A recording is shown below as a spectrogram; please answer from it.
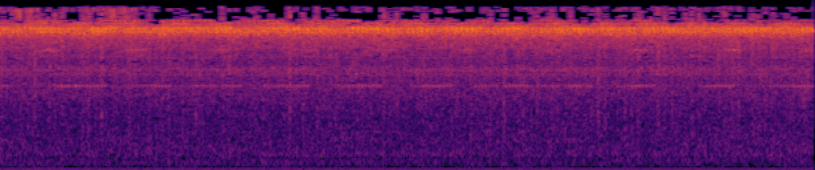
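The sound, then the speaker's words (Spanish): Crickets chirp steadily through the night, a faint, continuous, monotonous high trill without pauses or other sounds. “Se escucha el silencio de la noche, solo interrumpido por el monótono y repetitivo canto de los grillos.”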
